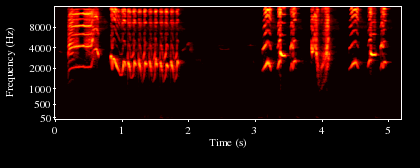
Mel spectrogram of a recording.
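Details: Loud, richly varied White-rumped shama song: a harsh high rasp, then a rapid trill of rising-falling whistled notes, a pause, and bursts of sharp chevron-shaped chips and a downward-sweeping buzzy note.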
